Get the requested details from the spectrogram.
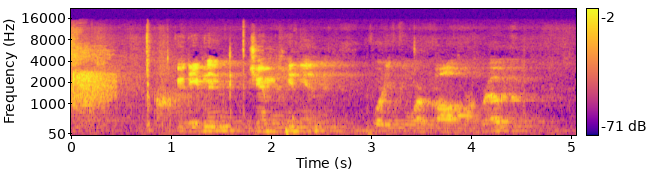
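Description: A man speaks aloud in a large room.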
